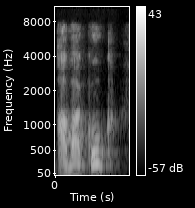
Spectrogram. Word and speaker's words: Habacuc: del habakuk y también en el latín bíblico se habla de la misma manera pero no se pronuncia ni siquiera se aspira la primera letra esto es se le expresa como habakuk o se le expresa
